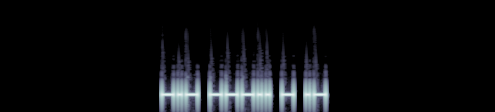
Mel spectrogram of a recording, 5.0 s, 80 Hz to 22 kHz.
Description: Morse code, heard as a keyed tone, about 30 wpm, 700 Hz. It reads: K8TA
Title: USA Call Signs - 4 Characters - Repeated 2x - 30wpm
